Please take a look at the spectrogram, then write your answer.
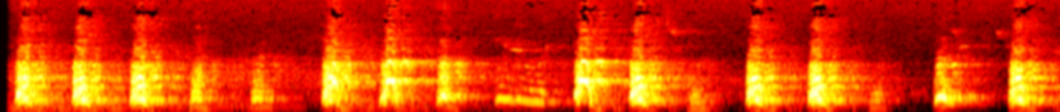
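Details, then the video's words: Dog barking in the distance: harsh, ringing barks in quick pairs and triples, about sixteen in all, with short pauses between bursts and some echo. "Dog barking Sound Distance"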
